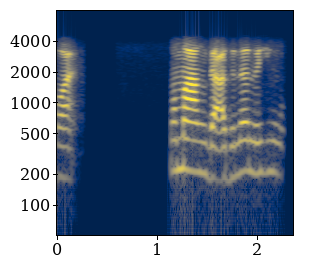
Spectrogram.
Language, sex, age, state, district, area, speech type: Manipuri, female, 18-30, Manipur, Kakching, rural, conversation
